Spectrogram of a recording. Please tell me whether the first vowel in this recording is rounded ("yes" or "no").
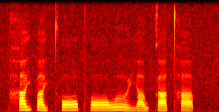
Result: no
